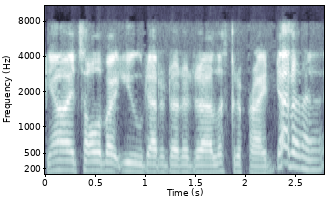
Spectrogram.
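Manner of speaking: normal talking voice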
